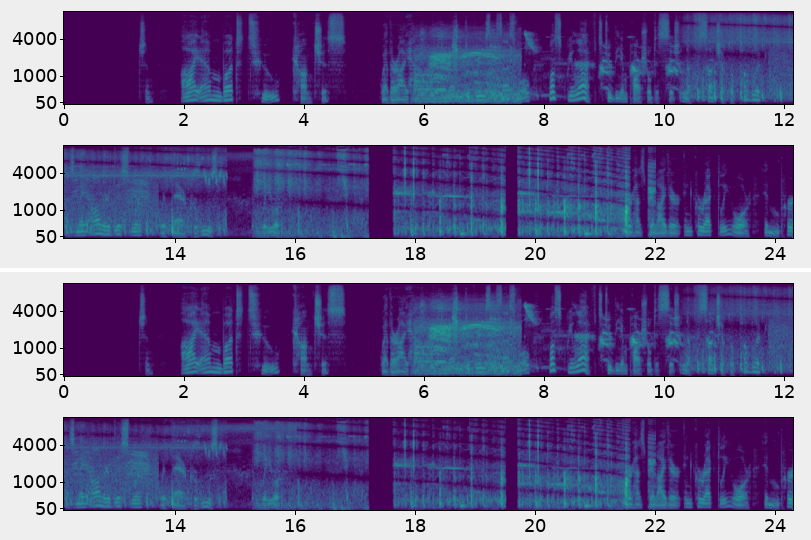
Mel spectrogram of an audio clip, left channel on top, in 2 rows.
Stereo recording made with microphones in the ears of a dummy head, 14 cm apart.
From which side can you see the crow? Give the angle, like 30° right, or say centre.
30° right.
